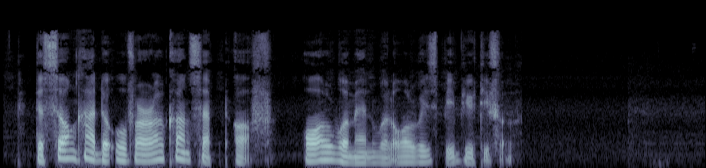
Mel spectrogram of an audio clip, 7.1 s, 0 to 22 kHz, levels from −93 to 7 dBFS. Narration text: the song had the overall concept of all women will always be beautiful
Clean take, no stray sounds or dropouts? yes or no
yes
